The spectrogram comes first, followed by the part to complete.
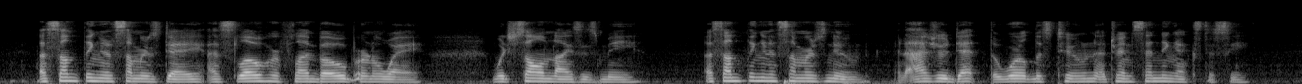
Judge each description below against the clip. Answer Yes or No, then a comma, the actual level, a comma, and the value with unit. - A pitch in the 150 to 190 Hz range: No, low, 135 Hz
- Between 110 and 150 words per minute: Yes, slow, 135 wpm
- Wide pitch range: No, average, 2.7 semitones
